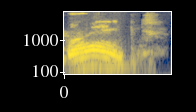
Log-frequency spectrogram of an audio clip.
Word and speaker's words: great: Great. It's great. Great. Great. At the end, you pronounce the T.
